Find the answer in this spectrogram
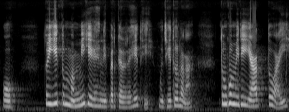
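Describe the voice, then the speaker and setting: A woman's voice: mid-range voice, expressive, measured pace, dull audio, natural voice. A woman voicing a stubborn, furious young wife. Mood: bitter. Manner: sharp, demanding outbursts. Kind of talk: storybook narration.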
